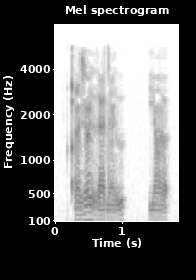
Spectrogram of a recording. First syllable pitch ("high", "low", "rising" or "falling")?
low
